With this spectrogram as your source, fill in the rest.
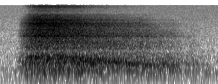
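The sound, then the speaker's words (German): A deep breath drawn in through the nose: one long, breathy inhalation that starts abruptly and then slowly tapers off, with no talk. “Und noch ein drittes Mal tief über die Nase einatmen”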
